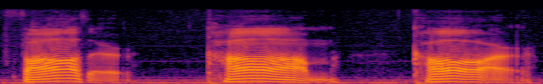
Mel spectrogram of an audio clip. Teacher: The lip opening is too small. We need to pronounce our number five vowels with much larger openings for a big round ah sound.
